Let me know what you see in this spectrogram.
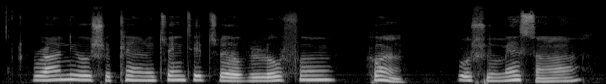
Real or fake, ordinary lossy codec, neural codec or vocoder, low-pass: fake; MP3, 64 kbps; codec, 44.1 kHz, 7.8 kbps, DAC; 19.8 kHz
